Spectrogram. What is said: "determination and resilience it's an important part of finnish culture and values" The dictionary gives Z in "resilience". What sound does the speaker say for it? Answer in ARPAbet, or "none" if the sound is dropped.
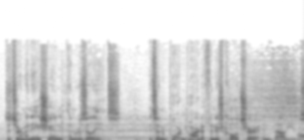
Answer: Z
